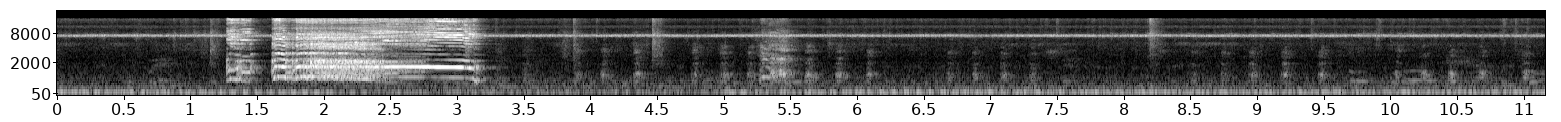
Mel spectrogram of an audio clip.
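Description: A rooster crows once, about a second in, for roughly two seconds, its held note ending in a downward slide. Soft clucks follow near the end.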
